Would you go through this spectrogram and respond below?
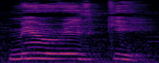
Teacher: Nun mati bertemu dengan huruf ra. Cara membacanya, suara nun mati dimasukkan ke huruf ra serta tidak dengung. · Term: idgham bila gunnah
